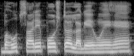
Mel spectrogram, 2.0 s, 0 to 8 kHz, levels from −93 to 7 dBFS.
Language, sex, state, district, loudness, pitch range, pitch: Hindi, male, Uttar Pradesh, Shamli, -13 LUFS, 150-180 Hz, 175 Hz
